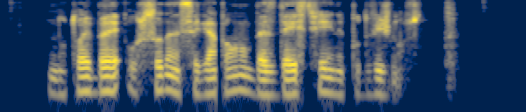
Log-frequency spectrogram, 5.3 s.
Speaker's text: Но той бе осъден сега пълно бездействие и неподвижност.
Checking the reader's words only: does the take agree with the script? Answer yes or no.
yes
